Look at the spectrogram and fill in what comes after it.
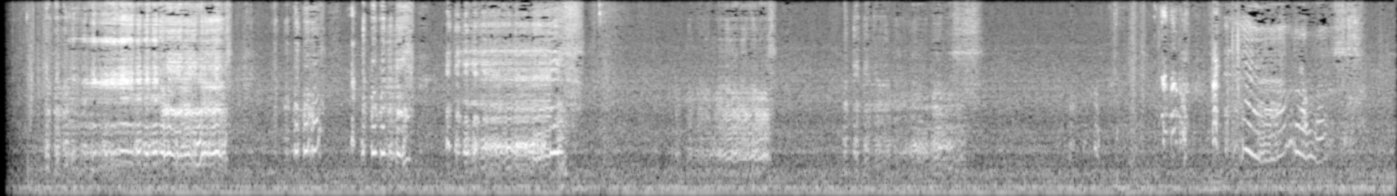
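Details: A pug on a car trip gives drawn-out, wavering, high squeals and whines, sliding up and down like a dolphin's chatter in bursts of a second or two, over a steady low engine and road rumble.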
